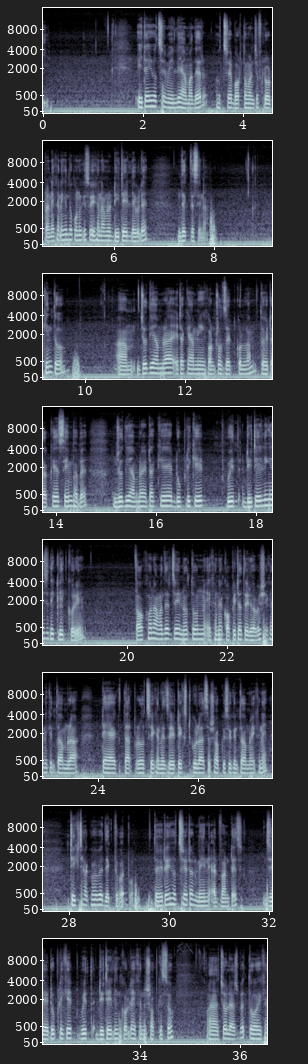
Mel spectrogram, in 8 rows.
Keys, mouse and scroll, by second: 3.4 scroll down 1, 4.4-5.4 scroll up 1, 5.4-6.0 scroll down 1, 6.0-7.4 scroll up 1, 9.2-11.2 scroll down 1, 12.3 scroll down 1, 12.5 ctrl+z, 13.9 right click, 18.2 click, 19.6-21.5 scroll down 1, 22.7 scroll up 1, 26.1-28.1 scroll down 1.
